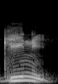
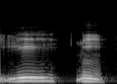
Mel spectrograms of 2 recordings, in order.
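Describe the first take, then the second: First: The word starts with a hard G sound. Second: The word starts with a Y sound. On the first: The speaker calls it wrong. "bukan gini" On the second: The speaker calls it right. "tapi yini"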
